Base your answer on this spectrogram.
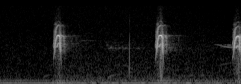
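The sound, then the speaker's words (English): A robin sings in the morning, three short, high chirps, each a bright burst spaced about a second apart, with faint whistles between them over a low steady hum. “Our morning songster is, of course, the robin, my very favorite bird.”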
